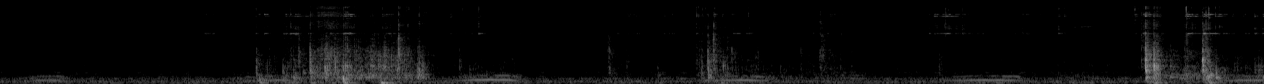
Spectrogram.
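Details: Black Maine Coon cat 'talking': a series of about five low, arched murmuring chirps or trills spaced a couple of seconds apart, with bursts of rattling, jangling household noise between them.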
